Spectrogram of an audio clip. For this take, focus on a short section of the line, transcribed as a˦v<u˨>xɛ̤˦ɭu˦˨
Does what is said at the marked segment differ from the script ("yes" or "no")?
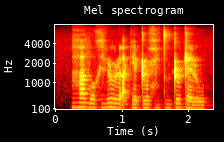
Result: yes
